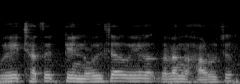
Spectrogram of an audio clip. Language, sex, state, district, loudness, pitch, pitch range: Garhwali, male, Uttarakhand, Tehri Garhwal, -27 LUFS, 140 Hz, 130-145 Hz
